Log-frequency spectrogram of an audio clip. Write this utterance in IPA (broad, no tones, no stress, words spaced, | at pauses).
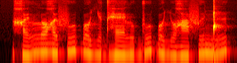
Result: χɘlːoʁɨ fuɓoʎɘ dʱɛlu ɡuɓoʎuʁa fɨŋ͡ǃɨ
